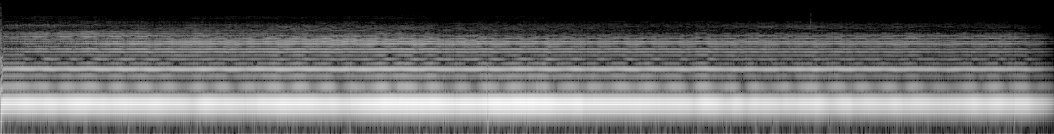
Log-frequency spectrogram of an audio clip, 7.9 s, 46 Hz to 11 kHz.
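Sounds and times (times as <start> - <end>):
mellotron cello note E3: 0.0 - 7.9.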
